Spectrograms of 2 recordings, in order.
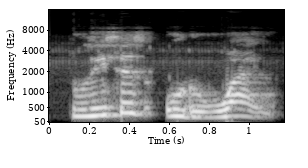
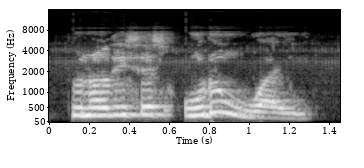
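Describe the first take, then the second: First: Said in the usual way. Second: Uruguay with the stress moved to the middle syllable, RU; misplaced stress. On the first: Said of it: "la fuerza de voz está en la última". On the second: Shown as a demonstration. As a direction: demonstrate a wrong stress, uRUguay instead of uruGUAY.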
